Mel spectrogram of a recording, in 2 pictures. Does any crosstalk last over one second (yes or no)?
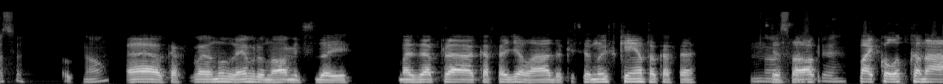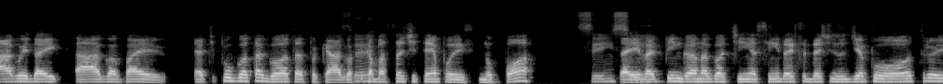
no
